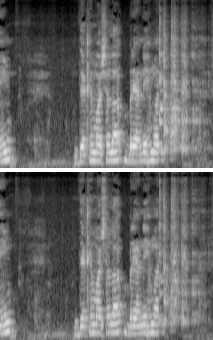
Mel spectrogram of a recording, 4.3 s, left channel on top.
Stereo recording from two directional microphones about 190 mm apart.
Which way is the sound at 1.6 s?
35° left (ahead or behind).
